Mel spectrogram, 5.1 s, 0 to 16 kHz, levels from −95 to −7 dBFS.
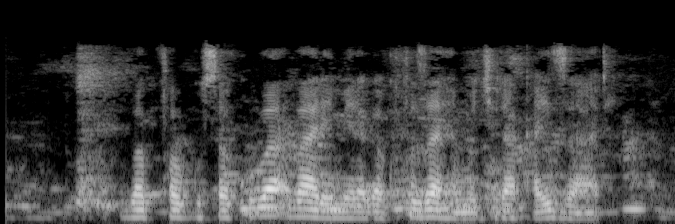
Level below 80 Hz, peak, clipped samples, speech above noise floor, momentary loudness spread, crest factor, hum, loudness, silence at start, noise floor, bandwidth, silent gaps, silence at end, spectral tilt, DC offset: -64 dBFS; -12 dBFS; under 0.1%; 20 dB; 14 LU; 18 dB; none; -30 LUFS; 0.05 s; -49 dBFS; 7.8 kHz; none; 0 s; -5 dB/octave; under 0.1%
